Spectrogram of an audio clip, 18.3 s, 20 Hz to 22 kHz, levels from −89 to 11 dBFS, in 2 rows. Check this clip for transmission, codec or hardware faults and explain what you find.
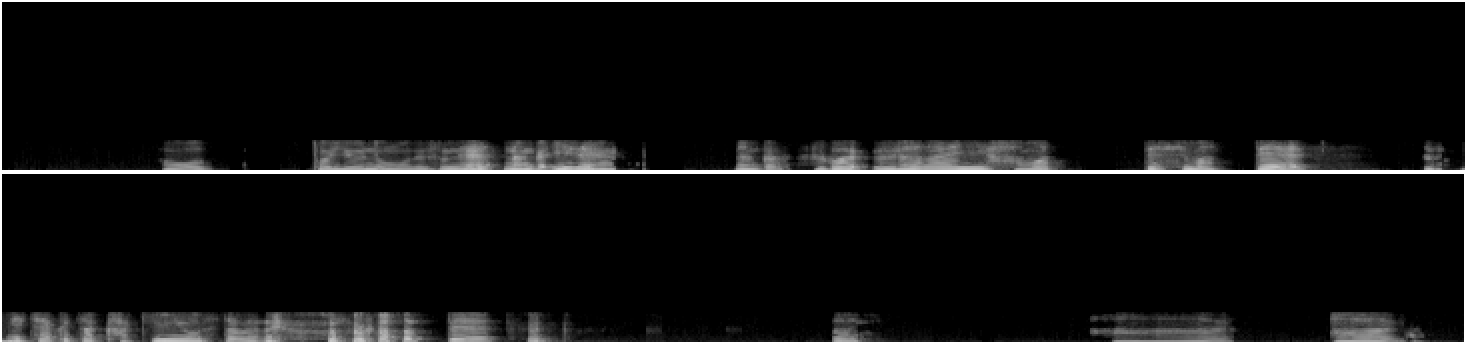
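No transmission, codec or hardware faults are audible.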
